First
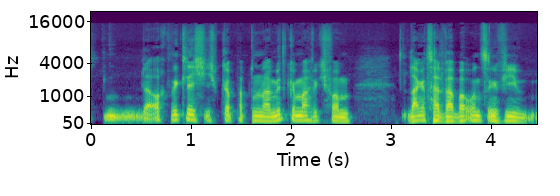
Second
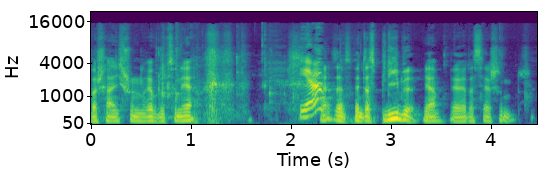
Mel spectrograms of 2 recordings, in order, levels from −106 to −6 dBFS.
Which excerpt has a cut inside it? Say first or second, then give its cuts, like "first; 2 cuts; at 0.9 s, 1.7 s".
first; 3 cuts; at 1.6 s, 2.2 s, 3.1 s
